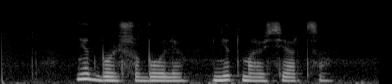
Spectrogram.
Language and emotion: Russian, sad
